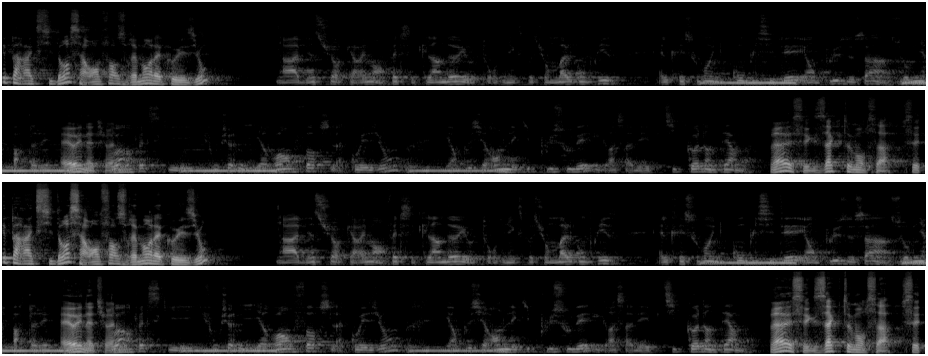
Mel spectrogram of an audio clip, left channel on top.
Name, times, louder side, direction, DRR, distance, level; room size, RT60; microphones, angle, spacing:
voice 1, 0.0-2.1 9.8-10.5 16.9-18.4, right 3 dB, 45° right, 14 dB, 1.2 m, -31 dB
voice 2, 2.7-9.8 10.3-16.7, right 1 dB, 25° right, 6 dB, 2.3 m, -43 dB
Telephone, 6.7-8.0 8.3-8.6 8.9-15.1, left 1 dB, 25° left, 1.7 m, -41 dB
25.5 x 20.0 x 5.5 m, 0.78 s
head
